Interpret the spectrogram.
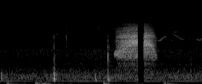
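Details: A single loud, raspy hiss from a juvenile Eurasian eagle-owl in the Eifel on 18 June 2016 is briefly broken by a dropout. It is preceded by soft low taps.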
